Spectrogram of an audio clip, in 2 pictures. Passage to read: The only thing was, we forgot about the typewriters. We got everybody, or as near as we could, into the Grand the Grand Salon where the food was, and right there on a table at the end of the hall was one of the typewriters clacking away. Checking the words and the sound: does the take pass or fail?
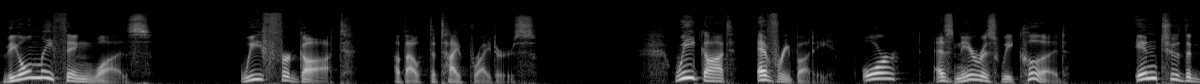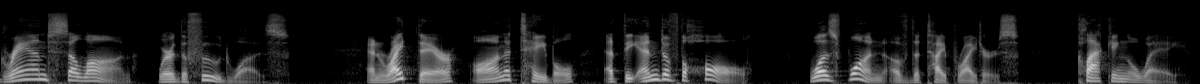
fail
